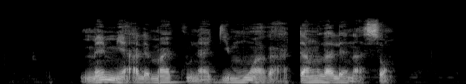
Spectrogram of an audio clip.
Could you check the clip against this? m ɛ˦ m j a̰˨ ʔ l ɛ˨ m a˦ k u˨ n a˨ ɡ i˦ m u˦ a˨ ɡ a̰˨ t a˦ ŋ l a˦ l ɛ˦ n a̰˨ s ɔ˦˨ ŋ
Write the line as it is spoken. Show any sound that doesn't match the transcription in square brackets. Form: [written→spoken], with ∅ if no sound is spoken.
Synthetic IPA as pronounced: m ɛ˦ m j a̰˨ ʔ l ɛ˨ m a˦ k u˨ n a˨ ɡ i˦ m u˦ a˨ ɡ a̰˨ t a˦ ŋ l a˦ l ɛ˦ n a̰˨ s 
